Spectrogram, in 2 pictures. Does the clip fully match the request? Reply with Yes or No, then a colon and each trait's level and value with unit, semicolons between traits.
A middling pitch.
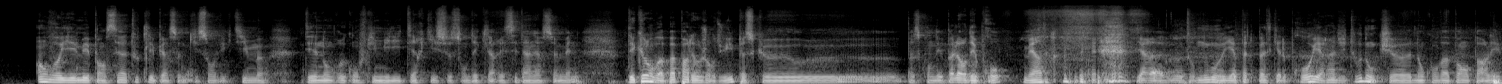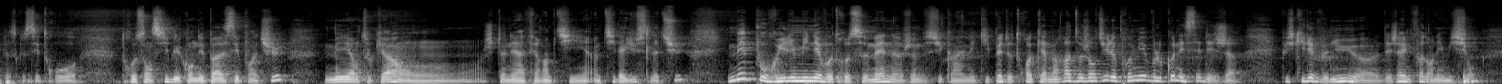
No: low, 100 Hz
